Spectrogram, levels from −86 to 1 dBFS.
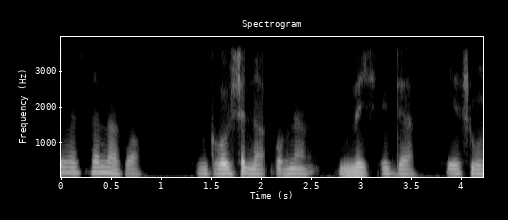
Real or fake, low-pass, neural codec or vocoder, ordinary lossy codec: fake; 3.6 kHz; codec, 16 kHz in and 24 kHz out, 0.4 kbps, LongCat-Audio-Codec, four codebook decoder; none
